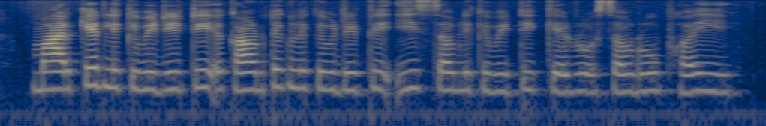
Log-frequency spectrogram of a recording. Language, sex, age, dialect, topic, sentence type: Magahi, female, 18-24, Central/Standard, banking, statement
